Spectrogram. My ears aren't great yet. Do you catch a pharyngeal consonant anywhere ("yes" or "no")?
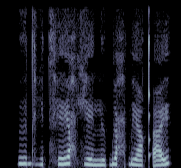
yes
